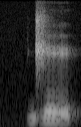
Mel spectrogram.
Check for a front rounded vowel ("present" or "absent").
absent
